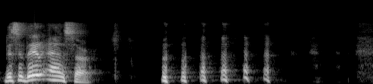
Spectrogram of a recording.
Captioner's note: Ketawa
